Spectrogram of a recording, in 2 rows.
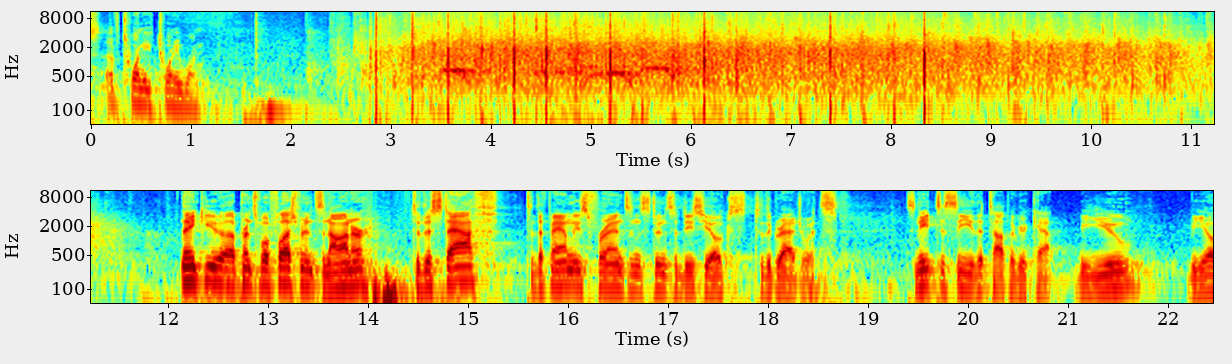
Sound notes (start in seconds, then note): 4.4 applause; 6.3 cheering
